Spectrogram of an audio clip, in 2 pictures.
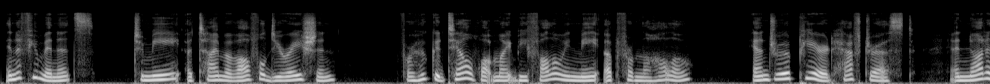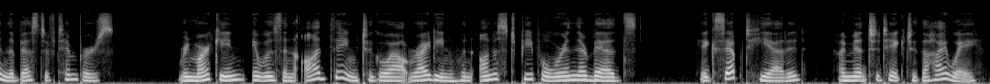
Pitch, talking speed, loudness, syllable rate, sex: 200 Hz, 180 wpm, -16 LUFS, 5.2 syllables/s, female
